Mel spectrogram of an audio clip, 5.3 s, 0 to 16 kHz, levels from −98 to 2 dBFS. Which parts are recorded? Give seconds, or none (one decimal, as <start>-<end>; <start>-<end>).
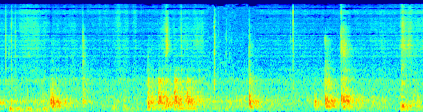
2.6-3.2

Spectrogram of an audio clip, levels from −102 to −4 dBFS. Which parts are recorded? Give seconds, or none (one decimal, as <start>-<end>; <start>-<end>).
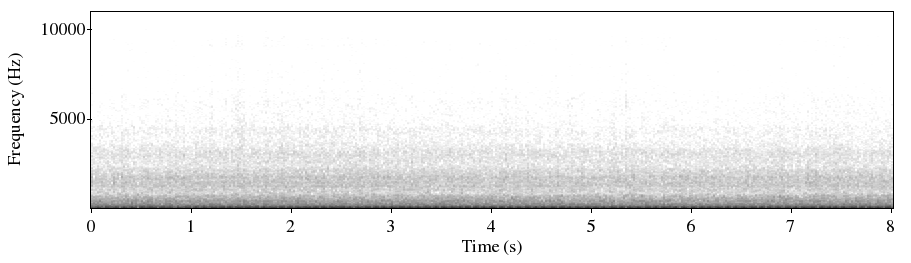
0.0-8.0

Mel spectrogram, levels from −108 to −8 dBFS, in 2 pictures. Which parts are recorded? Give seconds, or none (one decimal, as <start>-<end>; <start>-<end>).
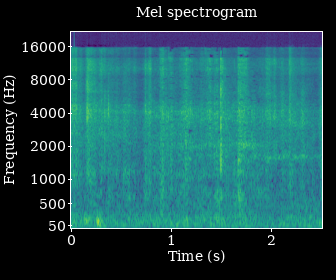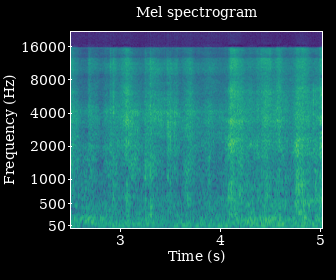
0.8-1.9

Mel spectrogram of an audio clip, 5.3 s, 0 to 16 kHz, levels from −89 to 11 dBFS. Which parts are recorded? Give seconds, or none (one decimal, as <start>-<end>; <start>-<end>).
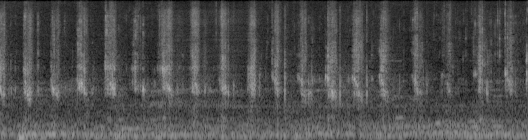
0.0-1.6; 2.6-5.3

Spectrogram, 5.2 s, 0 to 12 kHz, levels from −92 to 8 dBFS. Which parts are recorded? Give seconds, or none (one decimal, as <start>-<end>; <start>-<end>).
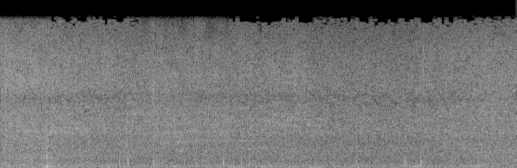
0.5-1.4; 2.3-5.2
